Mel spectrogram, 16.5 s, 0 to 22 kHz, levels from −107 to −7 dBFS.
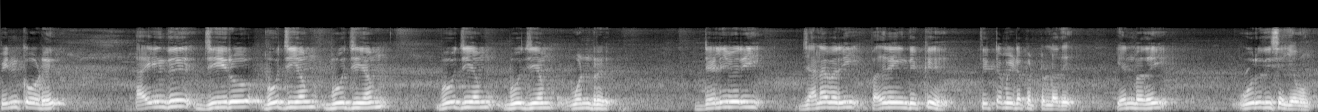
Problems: none marked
